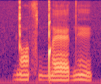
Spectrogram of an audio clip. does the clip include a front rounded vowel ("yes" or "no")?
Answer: no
